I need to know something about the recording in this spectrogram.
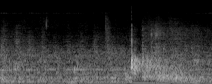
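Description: Bowling ball rolling down the lane with a steady rumble, then a sharp hit and clatter a little over a second in as it reaches the pins of a Big Four split.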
